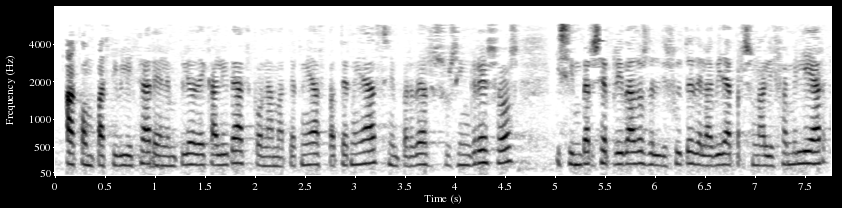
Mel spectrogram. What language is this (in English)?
Spanish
